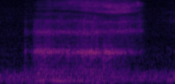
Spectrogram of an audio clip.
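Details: Person recorded sleeping, snoring: one long, rough, rattling breath against steady room hiss.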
